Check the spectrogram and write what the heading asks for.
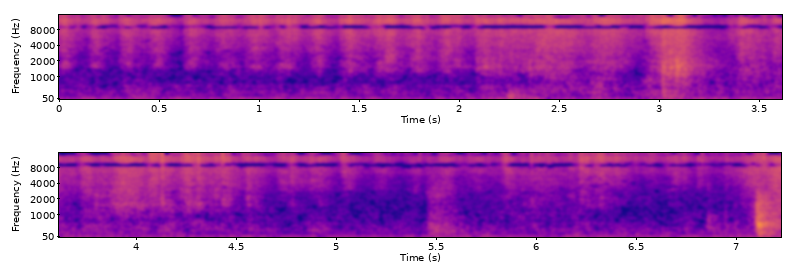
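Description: Faint shaking of a seasoning shaker, salt-pepper-garlic rub sprinkling in a fine patter onto a skirt steak on a metal baking tray, a little louder about three seconds in.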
